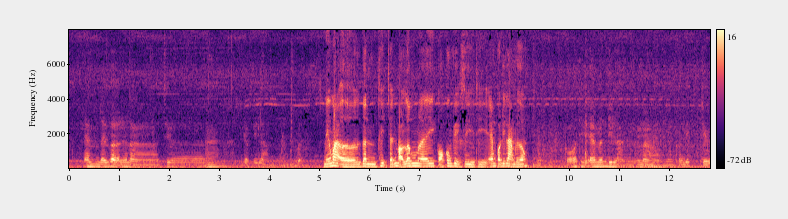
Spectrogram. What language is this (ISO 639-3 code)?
vie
